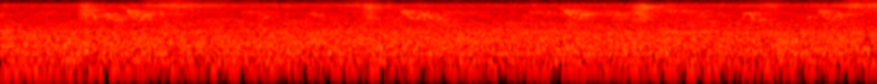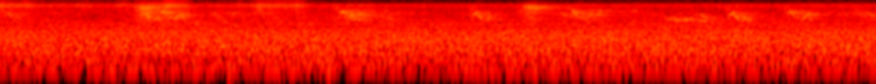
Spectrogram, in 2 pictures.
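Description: Small birds chirping, short high calls coming again and again over a faint steady background hiss.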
